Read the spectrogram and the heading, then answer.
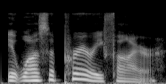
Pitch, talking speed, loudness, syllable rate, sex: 170 Hz, 180 wpm, -16 LUFS, 4.1 syllables/s, female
